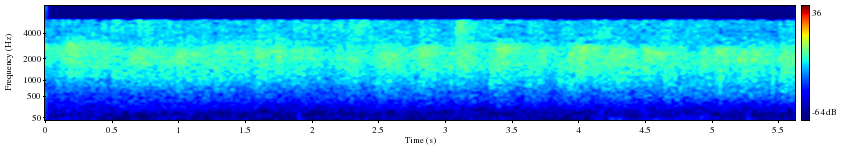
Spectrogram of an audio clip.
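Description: Sustained crowd applause, a dense steady wash of many hands clapping at an even, fairly loud level throughout, with no voices standing out, as an audience welcomes INE Electoral Councillor Beatriz Claudia Zavala Pérez to a panel on youth voting and participation in electoral processes.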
